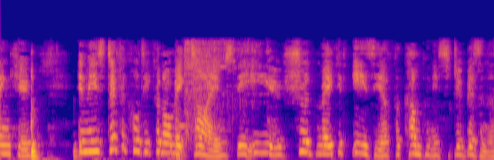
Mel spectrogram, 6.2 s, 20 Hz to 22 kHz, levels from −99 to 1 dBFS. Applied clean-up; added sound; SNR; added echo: classical method WPE with log-MMSE.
